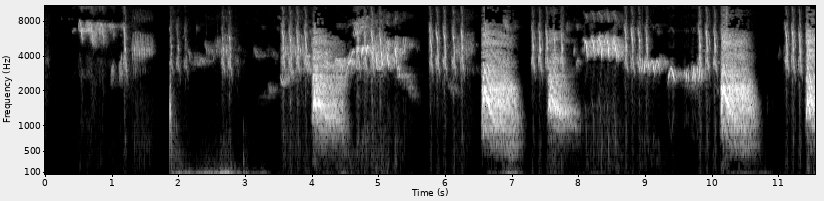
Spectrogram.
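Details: Red-billed chough calls: loud, harsh, rasping bursts repeated several times, mixed with many high, thin chirps and twittering notes from other small birds.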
